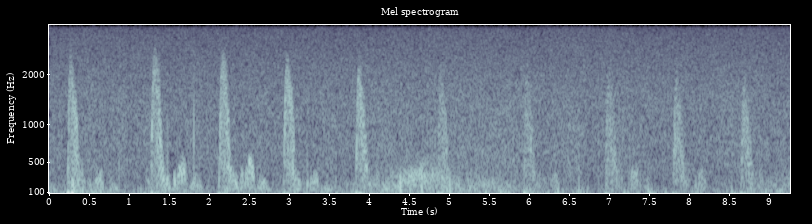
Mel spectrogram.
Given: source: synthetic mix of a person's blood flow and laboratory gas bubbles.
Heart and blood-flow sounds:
Doppler ultrasound of blood flow; subclavian vein
0.26-0.34 s: bubbles
From the record:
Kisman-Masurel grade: 121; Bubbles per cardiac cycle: 1 to 2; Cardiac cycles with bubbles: 10 to 50%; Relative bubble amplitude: barely perceptible (0.100 to 0.250); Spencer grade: 2 (many but less than half of the cardiac periods contain bubble signals, singularly or in groups); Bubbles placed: anywhere in the cardiac cycle

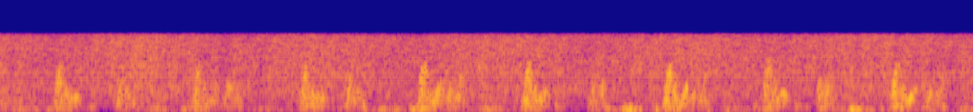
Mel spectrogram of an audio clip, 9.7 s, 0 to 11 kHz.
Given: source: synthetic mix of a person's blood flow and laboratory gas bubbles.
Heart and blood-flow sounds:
Doppler ultrasound of blood flow; precordium
no bubbles
From the record:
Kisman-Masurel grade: 000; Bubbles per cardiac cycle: 0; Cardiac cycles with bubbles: 0%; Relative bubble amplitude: no bubbles discernible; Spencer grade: 0 (complete lack of bubble signals)

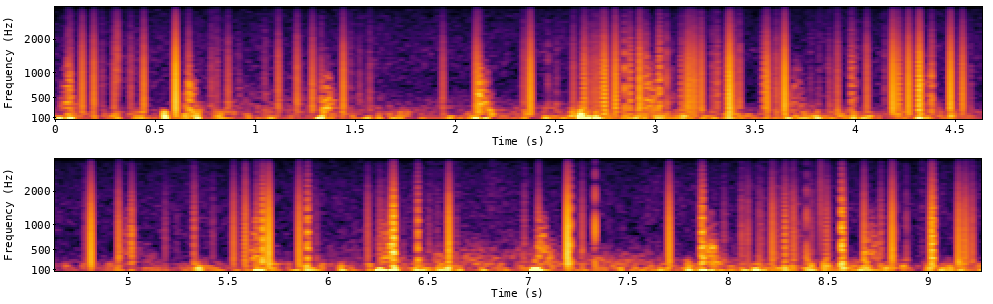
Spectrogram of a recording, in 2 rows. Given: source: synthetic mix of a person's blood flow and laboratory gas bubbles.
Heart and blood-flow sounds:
Doppler ultrasound of blood flow; subclavian vein
no bubbles
From the record:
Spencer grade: 0 (complete lack of bubble signals)

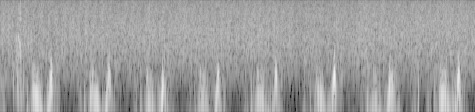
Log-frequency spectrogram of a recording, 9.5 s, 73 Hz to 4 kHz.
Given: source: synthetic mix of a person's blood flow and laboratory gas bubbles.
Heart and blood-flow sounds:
Doppler ultrasound of blood flow; precordium
0.22-0.50 s: bubbles
0.55-0.65 s: bubbles
From the record:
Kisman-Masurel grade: 211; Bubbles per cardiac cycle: several, 3 to 8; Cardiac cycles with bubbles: 1 to 10%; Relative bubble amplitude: barely perceptible (0.100 to 0.250); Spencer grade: 1 (occasional bubble signal discernible with the cardiac motion signal, with majority of cardiac periods free of bubbles); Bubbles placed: only in the low amplitude regions of the cardiac cycle

